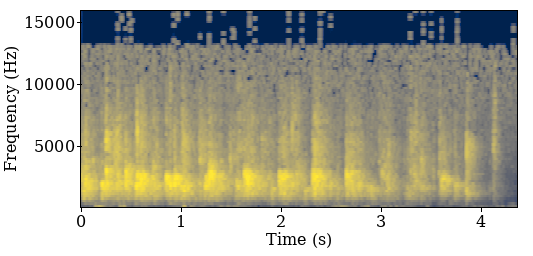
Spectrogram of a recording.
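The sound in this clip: A church audience applauds to welcome a speaker to the podium with steady, moderate clapping that gradually thins and tapers off toward the end.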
